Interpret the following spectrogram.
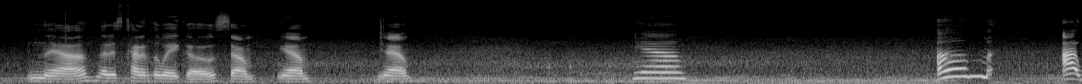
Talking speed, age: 85 wpm, 20-39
